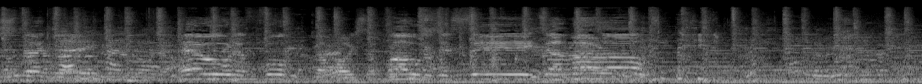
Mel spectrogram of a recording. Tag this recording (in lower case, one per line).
speech
music
male singing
